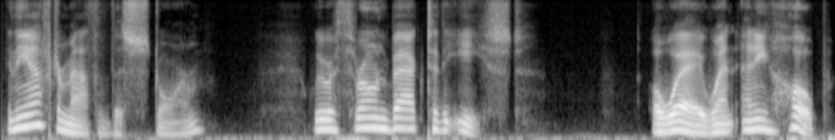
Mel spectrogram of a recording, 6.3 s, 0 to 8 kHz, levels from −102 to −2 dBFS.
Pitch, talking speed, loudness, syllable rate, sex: 135 Hz, 170 wpm, -17 LUFS, 5.1 syllables/s, male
